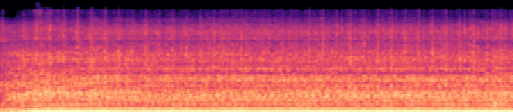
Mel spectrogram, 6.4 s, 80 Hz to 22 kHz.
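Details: 2008 Cummins diesel, first start after rebuild with a fresh engine following major engine failure, oil pressure about 70 psi: smooth, deep idle with a steady beat about three per second, no knock or rattle, purring healthy.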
